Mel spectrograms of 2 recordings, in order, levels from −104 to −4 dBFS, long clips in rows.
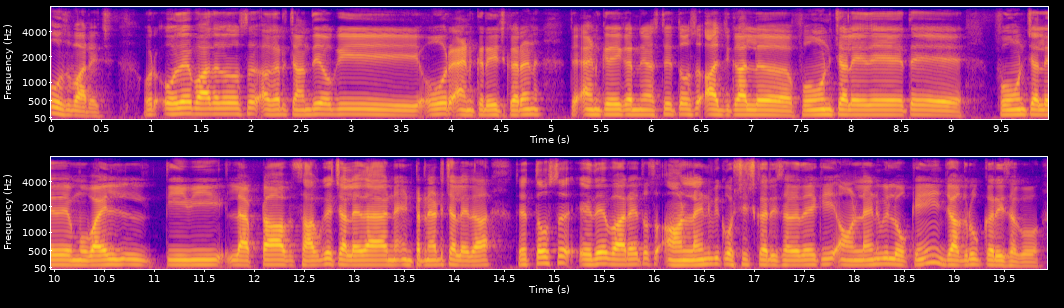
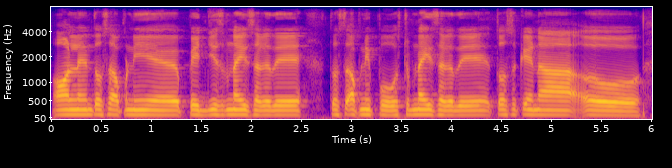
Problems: none marked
